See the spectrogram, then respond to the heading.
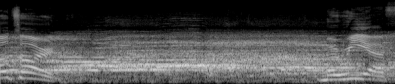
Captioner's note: attendees cheering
